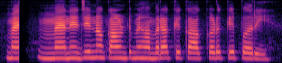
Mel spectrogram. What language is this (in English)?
Magahi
